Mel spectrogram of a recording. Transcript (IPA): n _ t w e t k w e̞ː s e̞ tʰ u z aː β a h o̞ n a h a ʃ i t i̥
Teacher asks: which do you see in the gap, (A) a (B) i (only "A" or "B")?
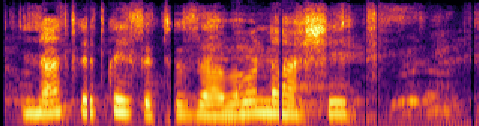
A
